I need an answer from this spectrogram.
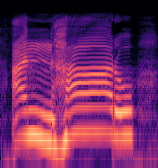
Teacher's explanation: नून साकिन के बाद हुरूफ हलक़ी आया है, तो हम यहाँ पर नून को ज़ाहिर करके जल्द पढ़ेंगे। · हा पर खड़ा ज़बर है, खड़ा ज़बर बराबर है अलिफ मद्दा के, एक अलिफ के बराबर खींचकर पढ़ेंगे। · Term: इजहार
